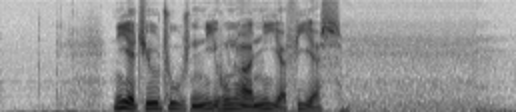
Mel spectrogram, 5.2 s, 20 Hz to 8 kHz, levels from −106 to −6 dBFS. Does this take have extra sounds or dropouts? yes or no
no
